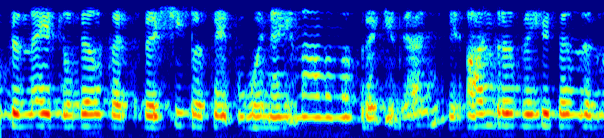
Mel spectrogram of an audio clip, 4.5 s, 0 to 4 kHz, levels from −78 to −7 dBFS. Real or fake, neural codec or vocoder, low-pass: fake; codec, 16 kHz, 4.8 kbps, FACodec; 3.6 kHz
